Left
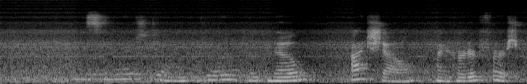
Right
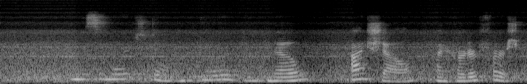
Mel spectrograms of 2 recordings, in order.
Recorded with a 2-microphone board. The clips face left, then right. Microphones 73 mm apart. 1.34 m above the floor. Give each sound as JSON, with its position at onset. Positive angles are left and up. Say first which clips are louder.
{"t": 0.7, "sound": "a woman speaking", "louder": "right 7 dB", "side_deg": -80, "distance_m": 6.0}
{"t": 2.7, "sound": "a woman speaking", "louder": "right 2 dB", "side_deg": -15, "distance_m": 1.0}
